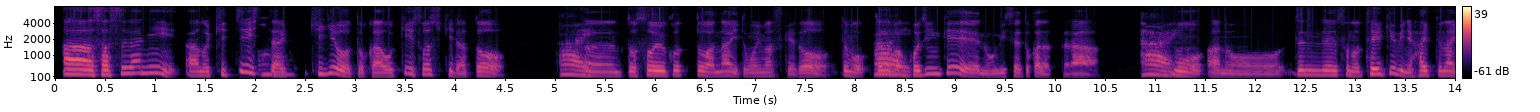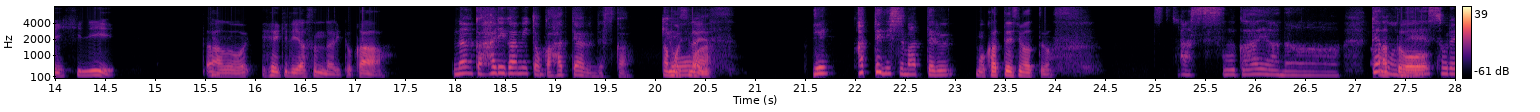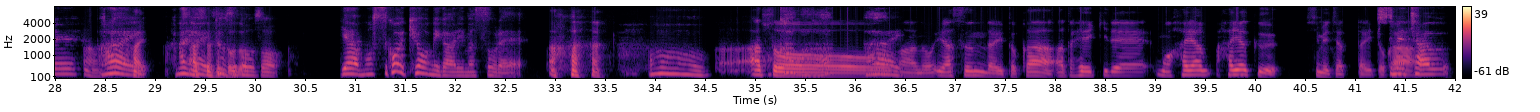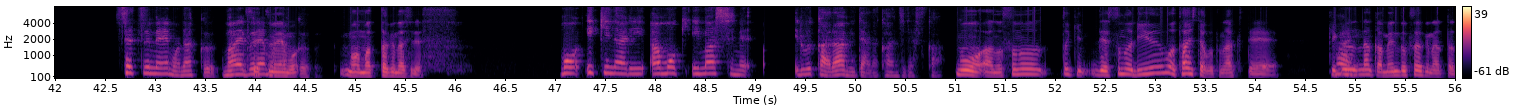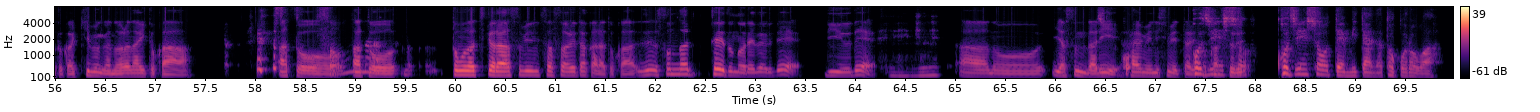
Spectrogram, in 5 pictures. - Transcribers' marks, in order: distorted speech; tapping; laugh; other background noise; laughing while speaking: "え、うそ"
- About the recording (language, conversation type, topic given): Japanese, unstructured, 文化に触れて驚いたことは何ですか？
